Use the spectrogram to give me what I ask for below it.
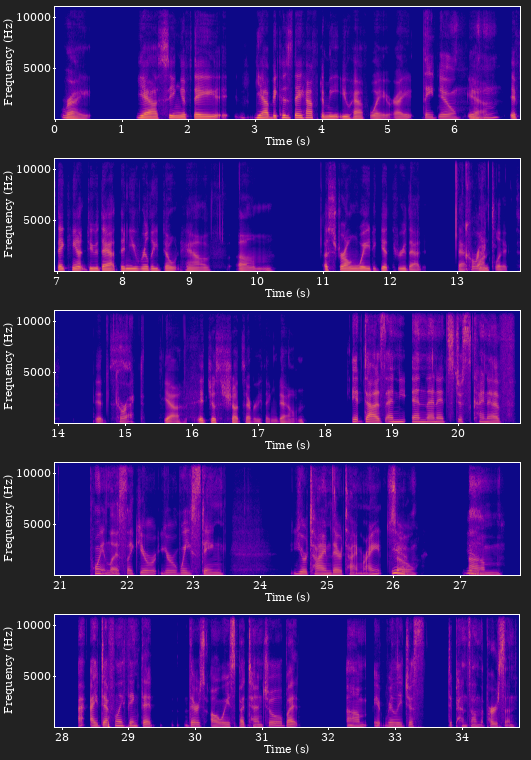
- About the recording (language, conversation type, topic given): English, unstructured, How has conflict unexpectedly brought people closer?
- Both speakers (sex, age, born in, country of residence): female, 45-49, United States, United States; female, 50-54, United States, United States
- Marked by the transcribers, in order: tapping; other background noise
